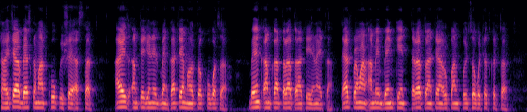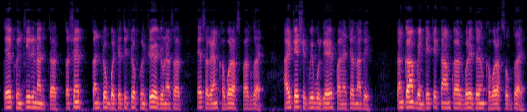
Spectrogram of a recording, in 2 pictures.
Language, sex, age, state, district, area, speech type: Goan Konkani, male, 60+, Goa, Ponda, rural, spontaneous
